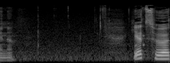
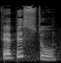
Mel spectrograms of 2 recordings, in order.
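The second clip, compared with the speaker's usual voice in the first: raised, higher challenge; loud questioning call; 5 semitones higher, 5 dB louder than usual. A narrator's reading. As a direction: demand an answer from a stranger. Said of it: "rief er auf Syrisch".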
